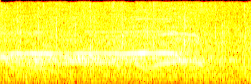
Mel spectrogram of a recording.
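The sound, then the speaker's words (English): A church audience claps and cheers for Jesus steadily, a dense wash of applause with sustained voices rising above it, including a long held shout that glides downward near the end. “Come on, clap for Jesus.”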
